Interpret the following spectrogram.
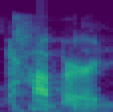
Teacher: although I know the word is spelled with a p uh cupboard but it's actually pronounced cupboard the p is silent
